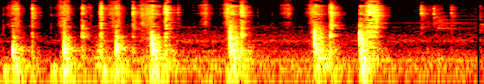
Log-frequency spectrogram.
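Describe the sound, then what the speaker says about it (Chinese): A knife slices pork belly into strips on a cutting board, a close series of about a dozen sharp, uneven chops and knocks with short pauses between them. "再切点五花肉"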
